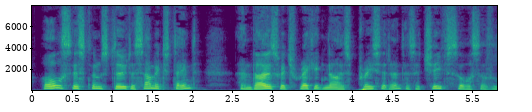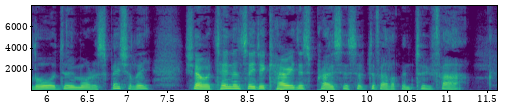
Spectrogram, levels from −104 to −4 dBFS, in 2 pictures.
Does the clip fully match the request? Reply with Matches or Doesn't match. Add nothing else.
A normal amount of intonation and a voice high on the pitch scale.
Doesn't match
